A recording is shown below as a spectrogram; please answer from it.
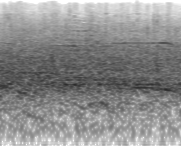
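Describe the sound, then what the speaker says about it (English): Large rugby stadium crowd at an Edinburgh versus Harlequins Challenge Cup match roaring and applauding after a try, a dense, steady wash of cheering. "And the crowd celebrates"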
